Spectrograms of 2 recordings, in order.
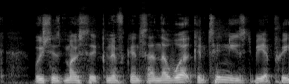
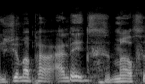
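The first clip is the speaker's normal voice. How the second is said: schoolbook French; 7 semitones higher than usual. Pretend. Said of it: "half French".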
